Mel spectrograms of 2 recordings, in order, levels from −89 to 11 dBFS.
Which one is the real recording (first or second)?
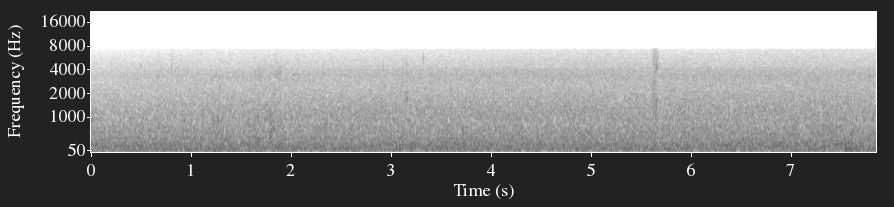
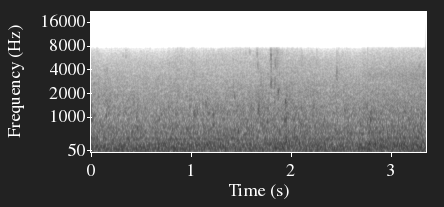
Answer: first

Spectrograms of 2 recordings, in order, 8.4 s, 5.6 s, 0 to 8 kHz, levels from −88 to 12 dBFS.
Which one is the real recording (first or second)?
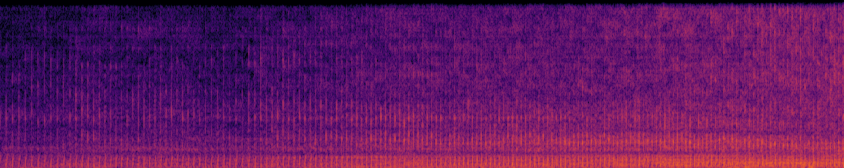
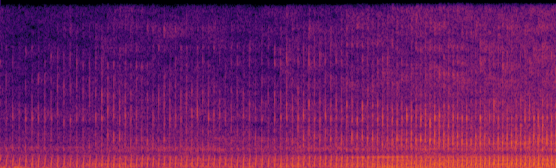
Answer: second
